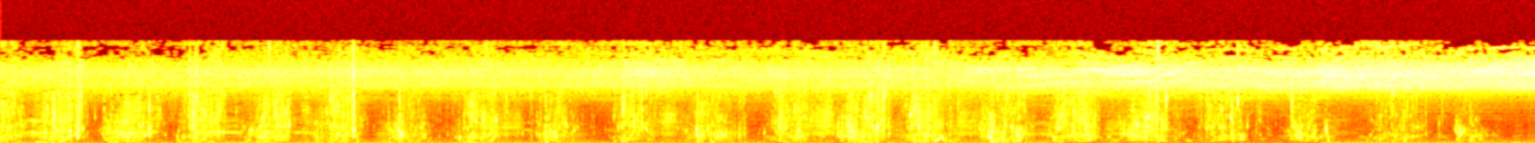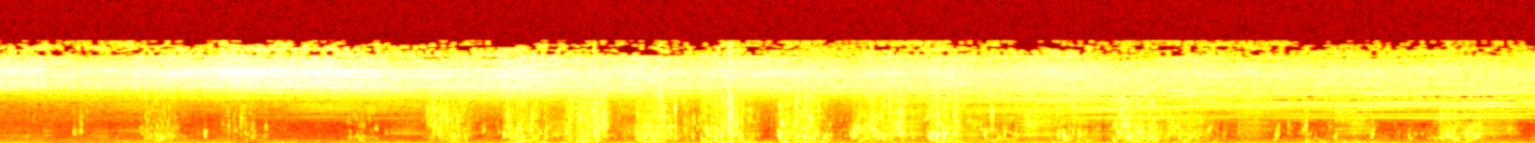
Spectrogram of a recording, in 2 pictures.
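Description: A person wading through shallow lagoon water: rhythmic swishing and sloshing of the legs, about two strides a second, with a low rumble in the second half.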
